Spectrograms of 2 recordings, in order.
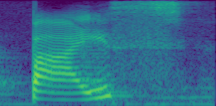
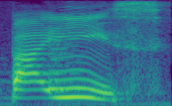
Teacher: a palavra paz, a tônica é o A. E tem um ditongo. Quando eu falo país, a tônica é o i, aí eu formo um hiato e o i está sozinho, ou seja, ele está separado e ele veio antes do S.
